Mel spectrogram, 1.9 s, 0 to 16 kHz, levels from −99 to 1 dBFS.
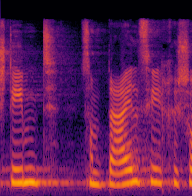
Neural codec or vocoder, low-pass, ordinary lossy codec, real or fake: none; 10.8 kHz; MP3, 96 kbps; real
